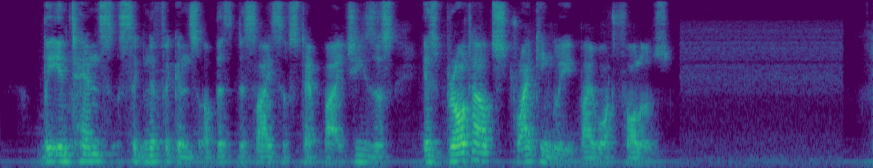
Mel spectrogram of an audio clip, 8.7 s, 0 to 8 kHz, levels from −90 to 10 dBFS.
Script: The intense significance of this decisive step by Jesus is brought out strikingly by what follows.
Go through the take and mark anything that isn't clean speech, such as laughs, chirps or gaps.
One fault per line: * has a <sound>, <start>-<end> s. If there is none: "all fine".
all fine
